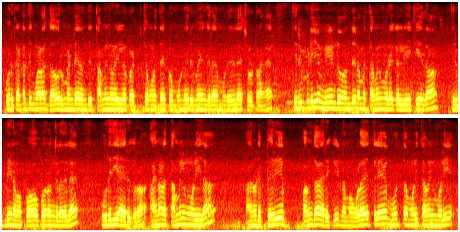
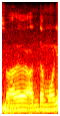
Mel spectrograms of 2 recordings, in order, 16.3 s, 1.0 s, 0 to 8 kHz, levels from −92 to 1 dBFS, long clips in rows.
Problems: none marked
